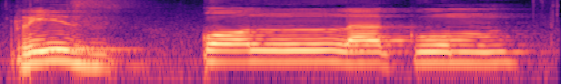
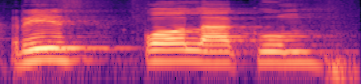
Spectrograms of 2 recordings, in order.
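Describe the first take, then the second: First: The L sound is pressed and held. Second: The L sound is light and not held. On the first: The speaker calls it right. "ditekan, betul, ditekan" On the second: The speaker calls it wrong. "tidak boleh membaca"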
